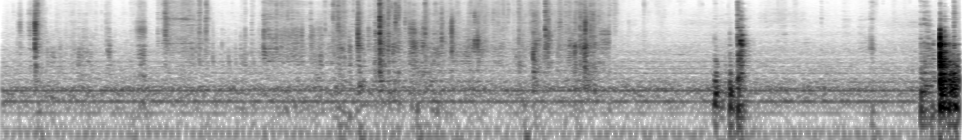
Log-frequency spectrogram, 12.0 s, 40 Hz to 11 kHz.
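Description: Clear plastic vacuum-seal packaging crinkling and tearing as it is pulled off a raw pork roast by hand. About 9 s in and again, louder, near the end come short handling thumps of the bare meat on a wooden cutting board.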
